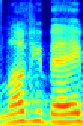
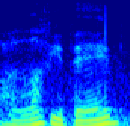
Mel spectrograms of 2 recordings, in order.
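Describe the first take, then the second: First: It is said as a quick, casual greeting. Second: It is said slowly with deep, earnest feeling.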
